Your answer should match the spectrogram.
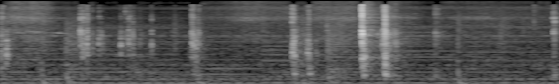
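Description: Keys clatter on a computer keyboard as a ping command is typed, a quick run of close, crisp clicks with a couple of sharper taps near the end, no voices.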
